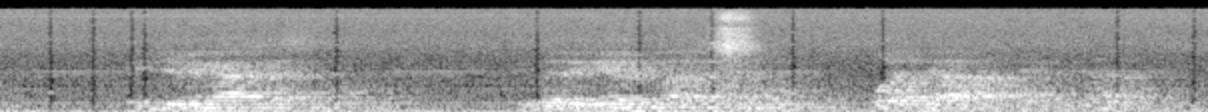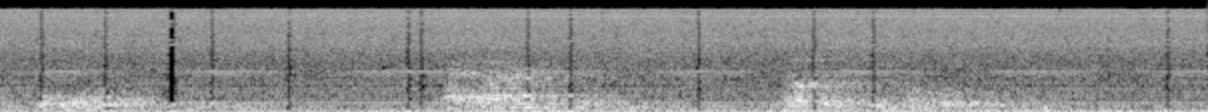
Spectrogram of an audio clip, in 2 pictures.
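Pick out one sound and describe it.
An adult man speaks calmly at a distance in a large echoing hall.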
